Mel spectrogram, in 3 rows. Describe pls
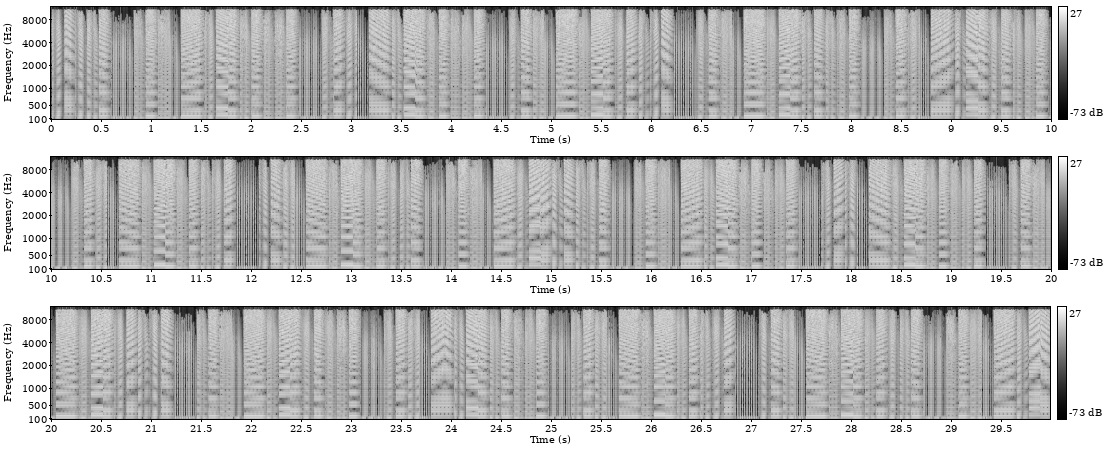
Novation Acid Pack Fm - Bass1c
Techno Dance Loop Created with Novation Peak and Novation Circuit
128 BPM
Key of F Minor (Fm)
Portland, Oregon
June 2020
beat, 128, rave, acid, house, bass, glitch, Fm, electronic, edm, trance, loop, novation, quantized, dance, digital, techno, club, synth, rhythm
